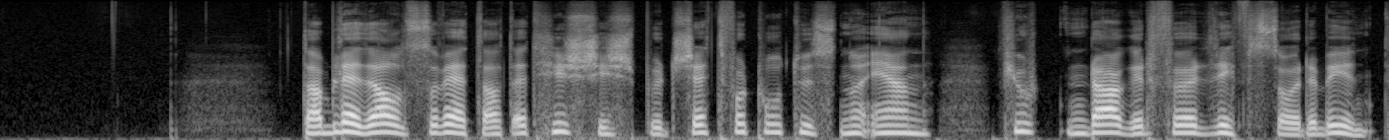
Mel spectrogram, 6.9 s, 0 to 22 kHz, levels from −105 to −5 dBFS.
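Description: Mains hum enters at 2.12 s, right after "ble det", and lasts until 4.03 s. It is a steady 60 Hz tone sitting about 35 dB below the speech. A ground loop or nearby transformer has leaked power-line current into the signal path.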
